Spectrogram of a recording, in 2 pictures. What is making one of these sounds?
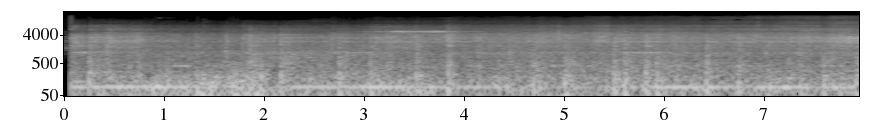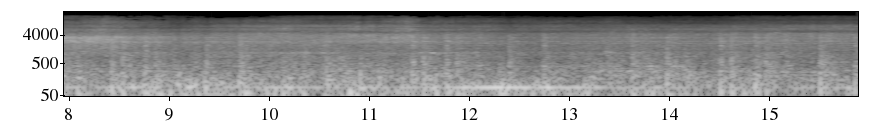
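An electric train rumbles along the tracks close by.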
